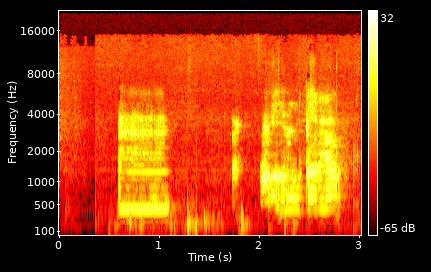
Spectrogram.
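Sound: telephone ringing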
